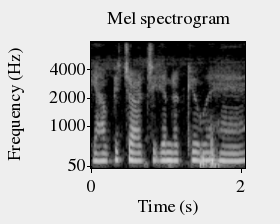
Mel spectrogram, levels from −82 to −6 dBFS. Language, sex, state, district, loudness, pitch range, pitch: Hindi, female, Bihar, Darbhanga, -28 LUFS, 180-195 Hz, 190 Hz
